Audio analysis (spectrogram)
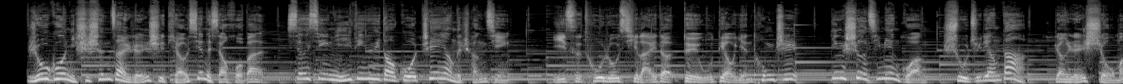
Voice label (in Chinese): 男; 数智识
